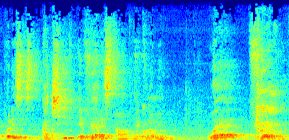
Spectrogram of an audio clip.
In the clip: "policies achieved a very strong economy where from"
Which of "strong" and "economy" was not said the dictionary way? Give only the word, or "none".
strong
